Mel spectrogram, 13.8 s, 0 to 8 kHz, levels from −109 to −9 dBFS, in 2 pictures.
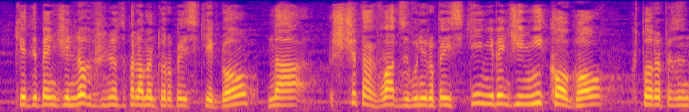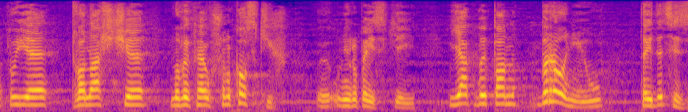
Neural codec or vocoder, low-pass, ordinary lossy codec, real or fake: codec, 16 kHz, 4 kbps, FreqCodec, larger model; none; none; fake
